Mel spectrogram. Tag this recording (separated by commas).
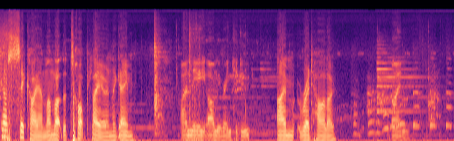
Speech, Music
